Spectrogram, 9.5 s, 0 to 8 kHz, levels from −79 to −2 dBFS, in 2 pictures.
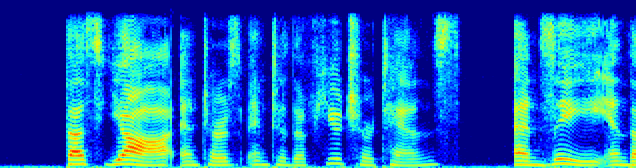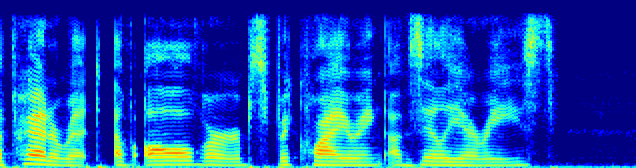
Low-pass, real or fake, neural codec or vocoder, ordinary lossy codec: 7.2 kHz; fake; codec, 16 kHz, 4 kbps, FunCodec, trained on Chinese and English, 50 frames a second; AAC, 48 kbps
